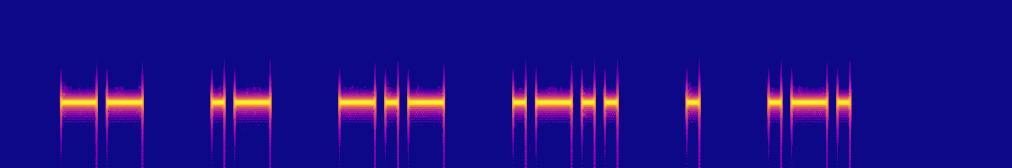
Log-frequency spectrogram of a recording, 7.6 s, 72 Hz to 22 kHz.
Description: Morse code, heard as a keyed tone, about 14 wpm, spaced as for 10 wpm, 680 Hz. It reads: MAKLER
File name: Morsekurs / Witze / Witz 27 Februar 2024 50 F70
